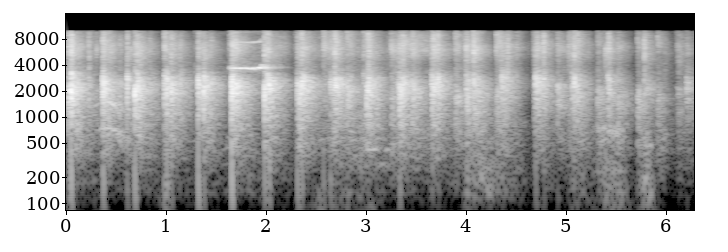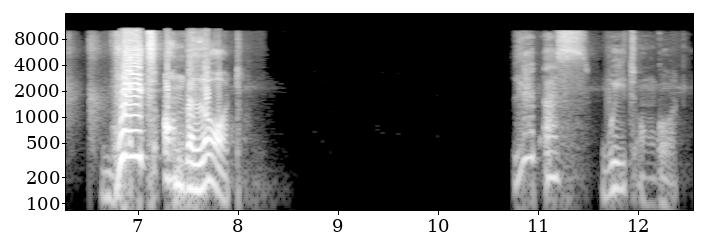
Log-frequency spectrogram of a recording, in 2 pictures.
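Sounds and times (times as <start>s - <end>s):
audience clapping: 0.0s - 7.1s
speech: 6.6s - 8.1s, 11.2s - 12.5s.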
